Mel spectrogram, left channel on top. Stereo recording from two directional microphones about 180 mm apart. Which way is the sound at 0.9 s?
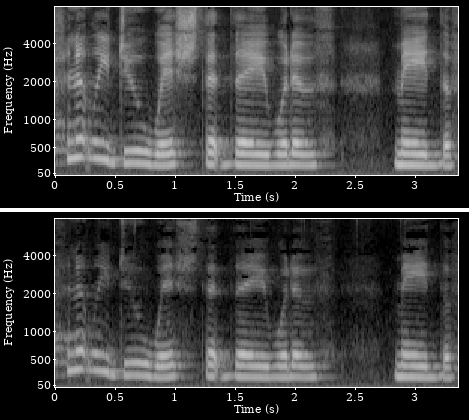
10° left (ahead or behind).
